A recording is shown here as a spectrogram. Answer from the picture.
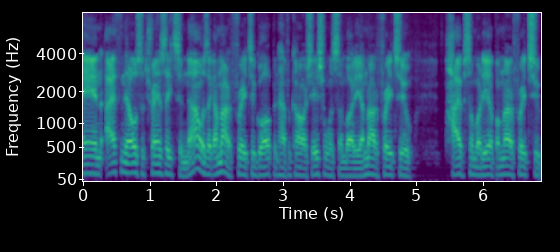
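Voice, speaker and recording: A man with a Spanish accent, a fairly low pitch, ordinary pitch variation and a very fast pace. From Ibiza, Spain, then Nebraska from age 12. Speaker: insurance agent. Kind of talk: casual interview. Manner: energetic.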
